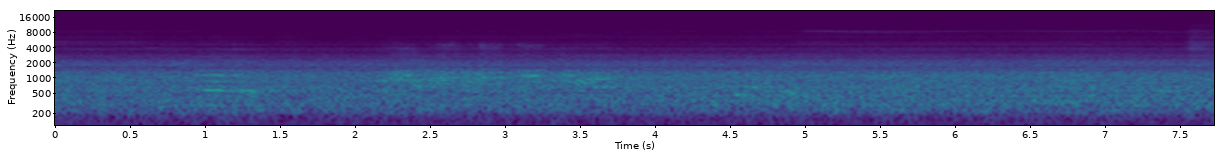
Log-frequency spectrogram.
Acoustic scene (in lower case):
street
